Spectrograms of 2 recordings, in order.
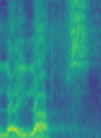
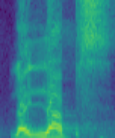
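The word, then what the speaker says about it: λαῖλαψ: Lailaps, esa es la idea. El sonido de esta palabra, la pronunciación de esta palabra, es como que reduplica el significado de este término.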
